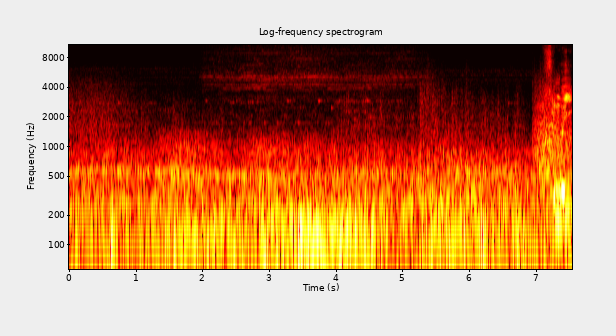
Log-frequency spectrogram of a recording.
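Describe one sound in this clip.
A deep, steady rumbling roar rolls on.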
